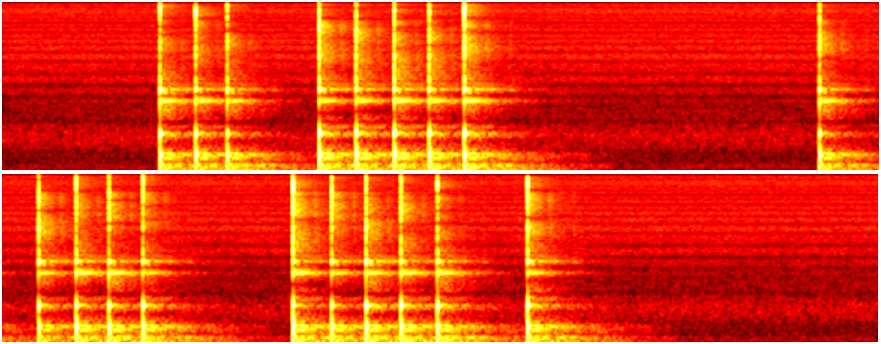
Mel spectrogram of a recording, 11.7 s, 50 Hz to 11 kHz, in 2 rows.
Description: Tap code, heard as taps on a table, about 4 knocks a second, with room echo. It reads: P DV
